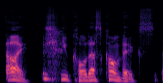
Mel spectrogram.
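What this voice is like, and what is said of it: Poor fake Australian accent. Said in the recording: “that was also terrible ... even worse. That wasn't even like a close approximation of an Australian accent. ... No, it wasn't good at all.”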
